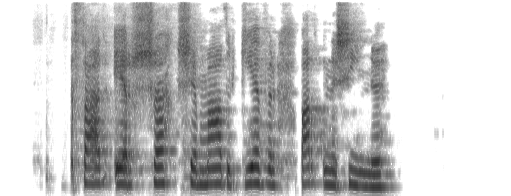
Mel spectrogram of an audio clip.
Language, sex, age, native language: Icelandic, female, 18-19, Icelandic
